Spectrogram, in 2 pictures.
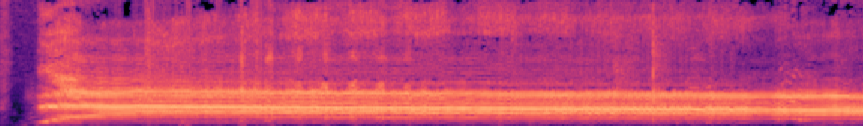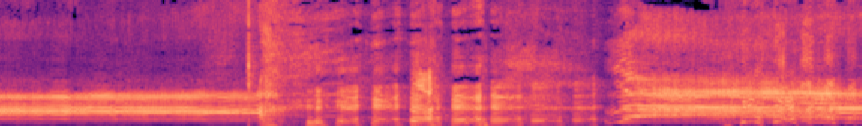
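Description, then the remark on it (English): A voice imitates someone screaming while vomiting: a long, loud, strained wail held for several seconds, breaking into choppy retching gasps, then rising into another wail. “He's like, and he's screaming and puking.”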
